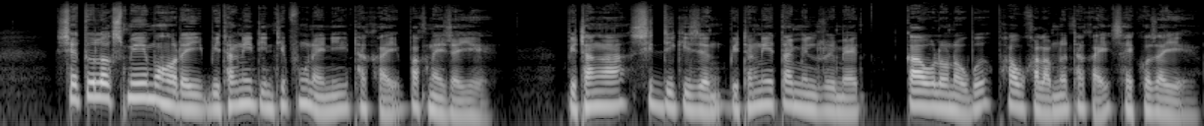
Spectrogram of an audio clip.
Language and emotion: Bodo, neutral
